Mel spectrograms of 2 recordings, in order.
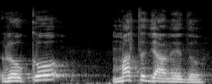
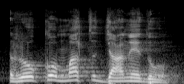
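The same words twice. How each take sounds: First: روکو said alone with a rise, then a pause, then مت جانے دو; pause after روکو. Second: روکو مت run together, then a pause after مت before جانے دو. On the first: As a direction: break right after روکو so it becomes a command. (روکو کے بعد وقفہ، پھر مت جانے دو) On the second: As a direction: say روکو مت as one unit, break, then جانے دو. (روکو مت کے بعد وقفہ، پھر جانے دو) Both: Shown as a demonstration. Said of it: "اب میں تھوڑا سا وقف آگے پیچھے کرنا".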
